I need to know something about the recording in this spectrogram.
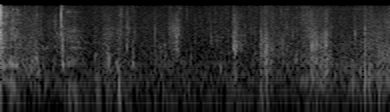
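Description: Footsteps and shuffling on stony, sandy ground: uneven short crunches and clicks, a few each second, as people get up and move about.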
